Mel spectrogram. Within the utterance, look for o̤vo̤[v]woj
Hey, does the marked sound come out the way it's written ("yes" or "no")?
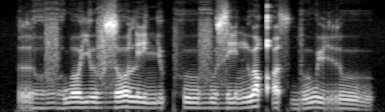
no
